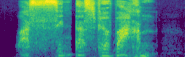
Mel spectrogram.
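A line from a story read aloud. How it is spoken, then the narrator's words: Whisper. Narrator (German): flüstert Jonas dem rosa Zahnspangenbehälter zu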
